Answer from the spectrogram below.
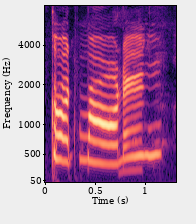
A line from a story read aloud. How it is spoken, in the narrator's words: a very croaky, creaky kind of voice said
